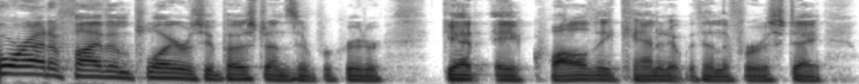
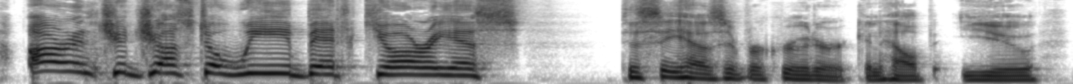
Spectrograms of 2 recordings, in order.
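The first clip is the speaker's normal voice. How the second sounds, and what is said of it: Put-on Irish accent. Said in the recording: “that was in the Irish accent”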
